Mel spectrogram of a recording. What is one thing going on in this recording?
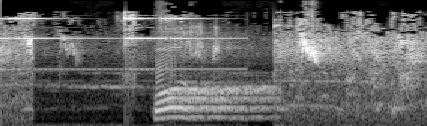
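A bicycle bell rings.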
